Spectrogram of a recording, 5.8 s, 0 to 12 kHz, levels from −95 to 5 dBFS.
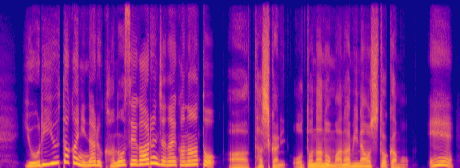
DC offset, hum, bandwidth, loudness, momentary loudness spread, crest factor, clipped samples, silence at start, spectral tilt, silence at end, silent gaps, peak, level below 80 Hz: under 0.1%; none; 12 kHz; -16 LUFS; 10 LU; 14 dB; under 0.1%; 0.3 s; -6 dB/octave; 0.1 s; none; -2 dBFS; -42 dBFS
